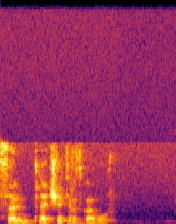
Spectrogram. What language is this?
Russian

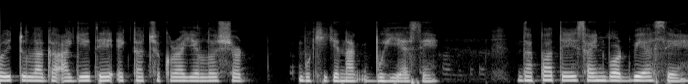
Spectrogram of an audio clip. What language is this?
Naga Pidgin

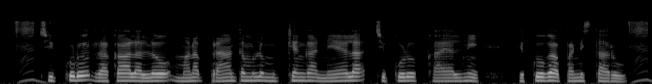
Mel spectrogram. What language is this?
Telugu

